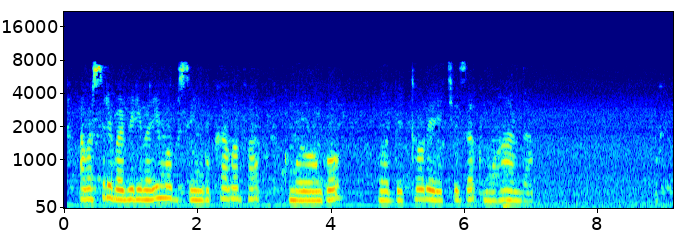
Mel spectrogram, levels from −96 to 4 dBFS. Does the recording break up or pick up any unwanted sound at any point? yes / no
no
